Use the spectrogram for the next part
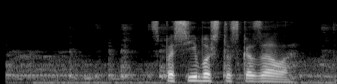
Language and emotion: Russian, positive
